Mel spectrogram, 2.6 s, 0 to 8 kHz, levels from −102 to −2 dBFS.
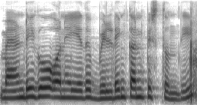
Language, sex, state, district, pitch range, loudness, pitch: Telugu, female, Andhra Pradesh, Srikakulam, 205-240 Hz, -21 LUFS, 220 Hz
